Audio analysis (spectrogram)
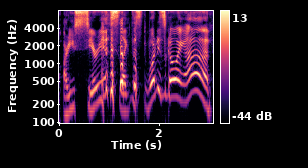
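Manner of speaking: high, slow mock outrage; exasperated disbelief. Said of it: "Michael's like".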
